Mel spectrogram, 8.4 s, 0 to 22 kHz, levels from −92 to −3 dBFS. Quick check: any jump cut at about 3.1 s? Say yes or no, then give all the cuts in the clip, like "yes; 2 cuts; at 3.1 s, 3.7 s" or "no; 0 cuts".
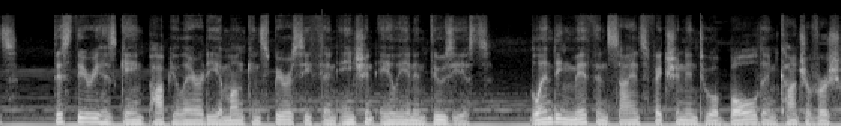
yes; 1 cut; at 3.1 s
